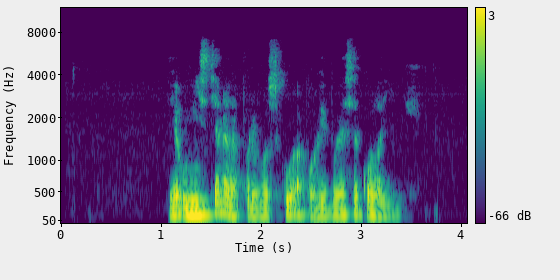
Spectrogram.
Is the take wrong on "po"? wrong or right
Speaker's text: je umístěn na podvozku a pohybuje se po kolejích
wrong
